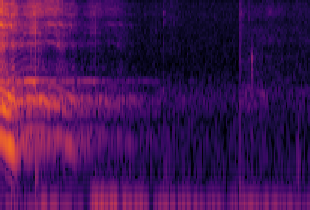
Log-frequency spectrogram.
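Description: A high voice crying out in the distance, falling in pitch and trailing off in an echo, a cry of distress from someone in trouble.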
